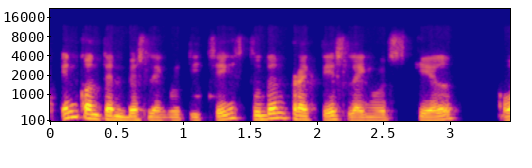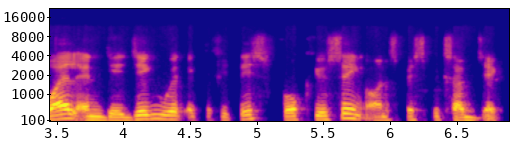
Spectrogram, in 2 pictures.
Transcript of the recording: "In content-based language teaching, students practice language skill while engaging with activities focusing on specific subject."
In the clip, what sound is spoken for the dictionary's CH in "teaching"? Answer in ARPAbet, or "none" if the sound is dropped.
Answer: CH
